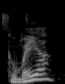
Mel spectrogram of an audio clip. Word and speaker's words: Khumeia: Pero bueno, antes de eso, comentame un poco sobre tu emprendimiento, cumeya alquimia, no sé si lo digo bien. ¿Qué haces y y qué significa esa palabra? ¿Y cómo se dice? Cumea.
